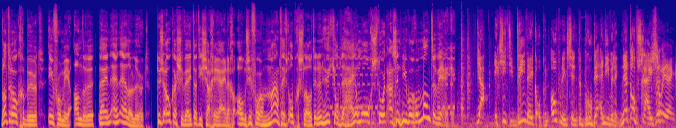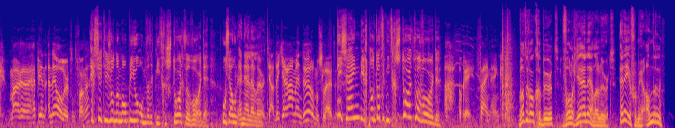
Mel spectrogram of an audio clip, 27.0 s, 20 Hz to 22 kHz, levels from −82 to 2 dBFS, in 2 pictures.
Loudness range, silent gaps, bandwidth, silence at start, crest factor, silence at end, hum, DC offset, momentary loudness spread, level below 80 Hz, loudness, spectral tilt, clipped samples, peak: 3 LU; 3.09-3.13 s; 19 kHz; 0.05 s; 10 dB; 0.25 s; none; under 0.1%; 6 LU; -42 dBFS; -19 LUFS; -4.5 dB/octave; under 0.1%; -8 dBFS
